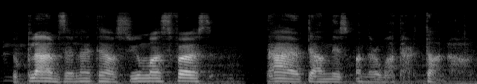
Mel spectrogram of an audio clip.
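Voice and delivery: bad put-on French accent drifting into Mexican accent. A game character addresses the player, terrible french accent. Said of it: "It was a terrible, terrible French voice".

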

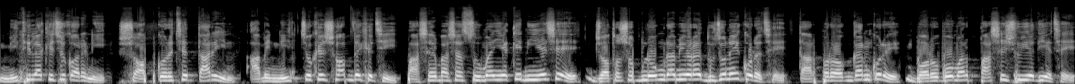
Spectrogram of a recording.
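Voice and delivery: ordinary delivery

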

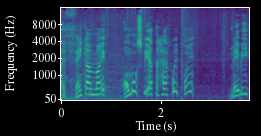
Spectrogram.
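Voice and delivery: cracking voice. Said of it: "Why is my voice cracking?".

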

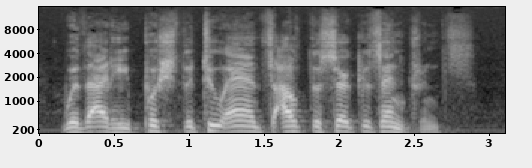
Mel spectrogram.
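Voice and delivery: ordinary delivery

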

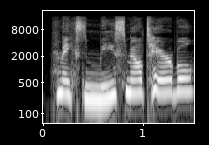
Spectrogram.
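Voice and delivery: high-pitched, scoffing tone.

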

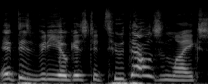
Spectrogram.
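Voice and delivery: voice breaking and catching mid-sentence. A sick video maker asking viewers for likes, voice cracking. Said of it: "that voice crack was bad".

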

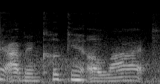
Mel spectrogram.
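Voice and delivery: ordinary talk

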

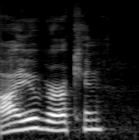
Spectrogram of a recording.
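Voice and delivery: question-like tune, pitch climbing on working. Showing how english yes/no questions go up: rising pitch on working. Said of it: "Вот такие вопросы, они как бы тянутся вверх интонации".

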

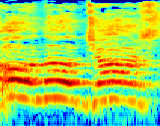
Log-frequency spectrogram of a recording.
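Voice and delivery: high, loud, pleading German accent.

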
